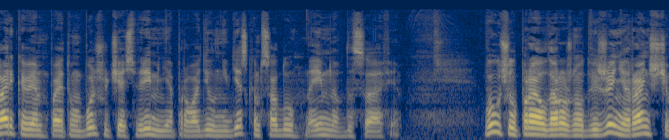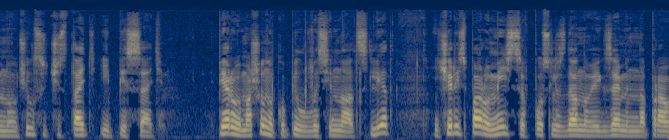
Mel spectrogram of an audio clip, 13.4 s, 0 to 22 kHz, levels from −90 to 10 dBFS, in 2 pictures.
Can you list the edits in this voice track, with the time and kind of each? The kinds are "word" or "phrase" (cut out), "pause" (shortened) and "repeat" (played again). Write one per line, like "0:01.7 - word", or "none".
none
